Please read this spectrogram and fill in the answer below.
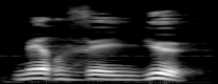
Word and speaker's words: merveilleux: But the whole last part of that word, I-L-L-E-U-X, comes down to only one little sound, y.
